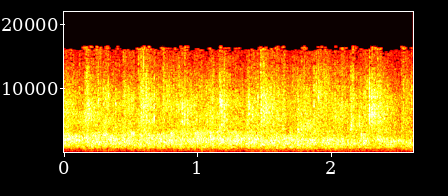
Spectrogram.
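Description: An audience at a full event claps steadily throughout to welcome the hostess, a dense, even wash of many hands with no voices standing out.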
